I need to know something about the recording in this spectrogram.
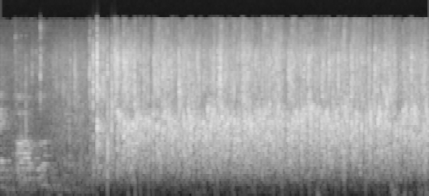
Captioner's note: applause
